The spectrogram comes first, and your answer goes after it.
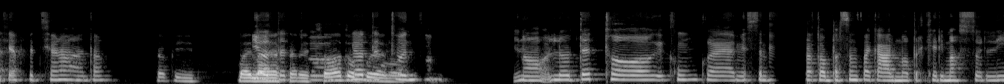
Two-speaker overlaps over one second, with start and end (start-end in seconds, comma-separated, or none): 2.5-4.1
